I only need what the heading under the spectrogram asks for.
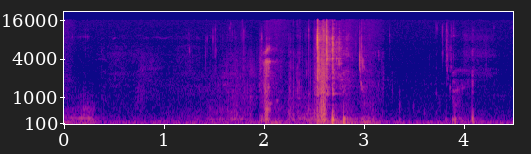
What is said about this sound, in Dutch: Nou, ik zal het even openmaken en even ruiken. Ja, het ruikt naar een sterke drank. Zal ik een slokje nemen? Ja, neem een slokje.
